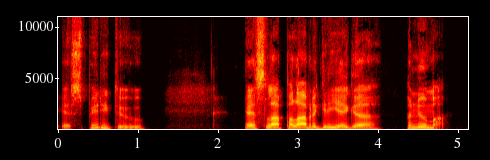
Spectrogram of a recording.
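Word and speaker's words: πνεῦμα: En griego se pronuncia cada consonante. Nosotros usamos diptongos, etcétera. Decimos, bueno, por ejemplo, en inglés, este sería pronunciada pneuma, ¿sí? Evitamos la P, o la P es silencio, ¿cómo se llama? Silencioso, algo así, Muda. ¿sí? Muda. Esa palabra es muda, esa letra consonante es muda.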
